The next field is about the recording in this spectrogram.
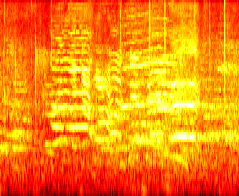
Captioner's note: audience members shouting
